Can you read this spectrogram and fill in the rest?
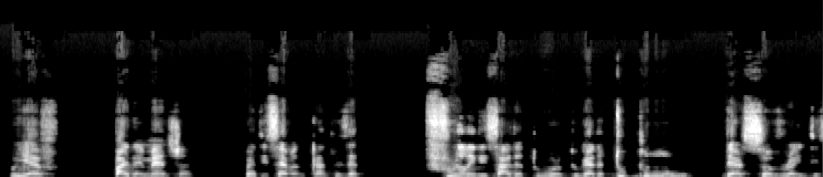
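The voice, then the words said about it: Portuguese accent. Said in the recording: “his sort of Portuguese accent”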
